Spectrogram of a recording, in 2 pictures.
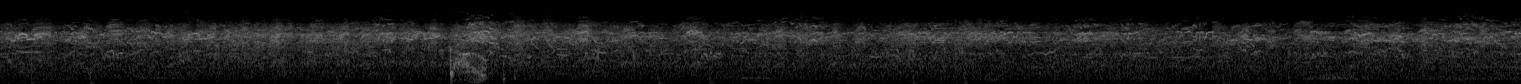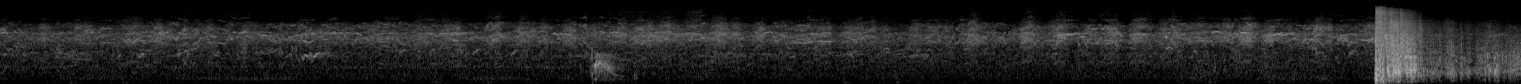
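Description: Birds calling steadily in the background, then, about a second before the end, a single loud shot from a .300 Winchester Magnum hunting rifle.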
